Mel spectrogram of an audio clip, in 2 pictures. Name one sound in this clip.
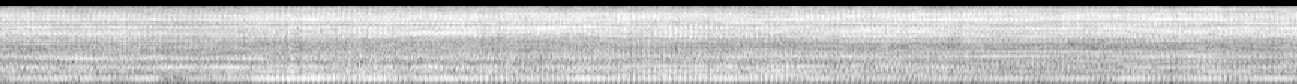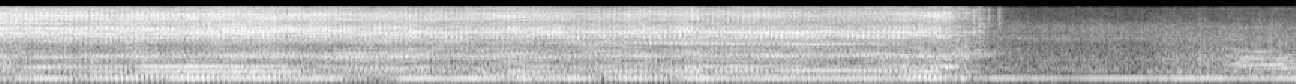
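A table saw whines loudly as it cuts wood.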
